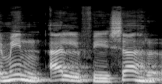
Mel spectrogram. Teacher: মিন ইজহার গুন্না ছাড়া স্পষ্ট করে পড়তে হবে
